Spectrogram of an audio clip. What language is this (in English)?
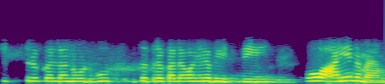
Marathi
